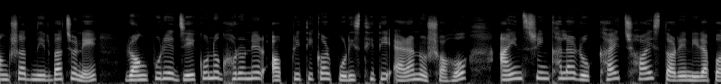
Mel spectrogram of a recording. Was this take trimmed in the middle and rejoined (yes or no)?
no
